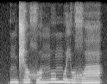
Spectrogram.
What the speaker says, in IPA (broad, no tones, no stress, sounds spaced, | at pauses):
n d͡ʒ ʌ χʷ ʌ ŋ o m o j u ʁʷ a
